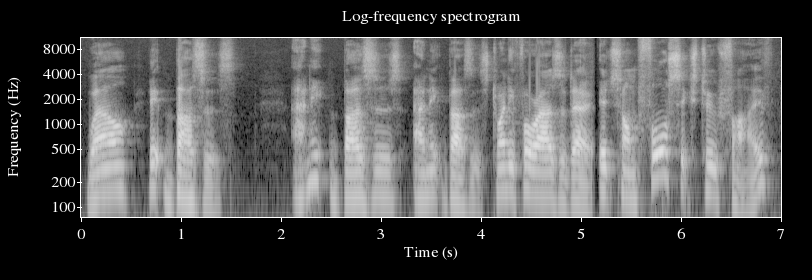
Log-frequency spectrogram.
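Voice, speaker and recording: A man's voice: mid-range voice, animated, takes it slowly, darkish tone. A man presenting an informal hobby explainer as a video host, chatty, speaking in short repeated phrases and posing questions to the viewer. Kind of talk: informal explainer to camera about a radio hobby.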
